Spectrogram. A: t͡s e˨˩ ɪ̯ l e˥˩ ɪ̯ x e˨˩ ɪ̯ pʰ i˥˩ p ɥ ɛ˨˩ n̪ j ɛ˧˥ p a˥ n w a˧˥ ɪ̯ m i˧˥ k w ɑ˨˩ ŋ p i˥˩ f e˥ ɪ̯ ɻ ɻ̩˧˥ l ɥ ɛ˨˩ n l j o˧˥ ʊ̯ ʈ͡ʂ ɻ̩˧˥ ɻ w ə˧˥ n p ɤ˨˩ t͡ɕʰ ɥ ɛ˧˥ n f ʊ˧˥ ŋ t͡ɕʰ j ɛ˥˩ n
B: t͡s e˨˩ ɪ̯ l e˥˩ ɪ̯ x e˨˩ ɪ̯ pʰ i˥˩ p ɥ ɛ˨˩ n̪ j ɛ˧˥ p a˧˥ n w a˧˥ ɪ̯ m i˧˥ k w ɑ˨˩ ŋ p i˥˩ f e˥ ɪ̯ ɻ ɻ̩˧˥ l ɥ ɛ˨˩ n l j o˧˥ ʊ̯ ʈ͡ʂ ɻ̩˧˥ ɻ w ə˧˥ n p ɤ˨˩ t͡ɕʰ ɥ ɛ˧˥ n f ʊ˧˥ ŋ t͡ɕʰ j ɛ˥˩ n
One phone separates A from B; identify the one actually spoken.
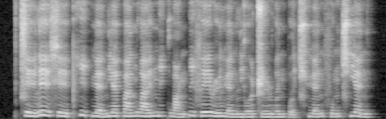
B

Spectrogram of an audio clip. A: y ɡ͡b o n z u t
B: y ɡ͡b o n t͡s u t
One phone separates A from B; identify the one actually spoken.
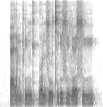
A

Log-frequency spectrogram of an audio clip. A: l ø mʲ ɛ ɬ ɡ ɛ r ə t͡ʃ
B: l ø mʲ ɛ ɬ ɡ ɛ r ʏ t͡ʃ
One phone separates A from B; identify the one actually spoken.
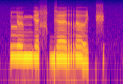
A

